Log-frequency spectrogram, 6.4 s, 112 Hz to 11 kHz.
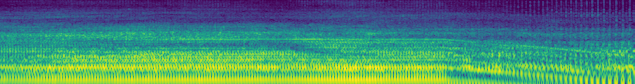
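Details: Old Vulcan 18-inch mower, rusted flywheel freed from magneto, new intake pipe fitted, bigger muffler: steady two-stroke drone dropping cleanly to a lower, looser beat when throttle comes off; running properly.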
